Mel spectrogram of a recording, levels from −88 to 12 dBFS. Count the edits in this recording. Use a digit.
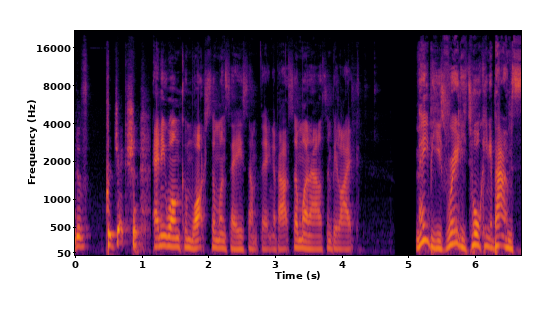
1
